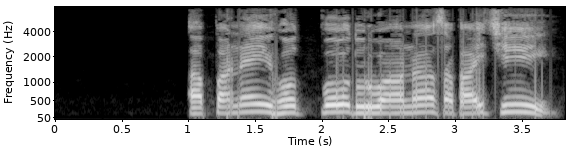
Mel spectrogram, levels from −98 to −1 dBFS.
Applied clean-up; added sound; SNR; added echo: none; none; none; none.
